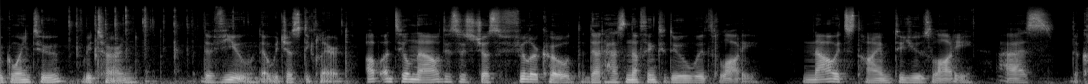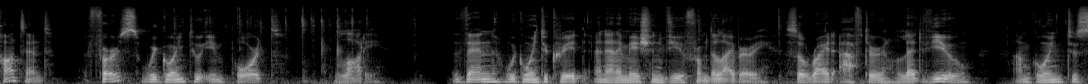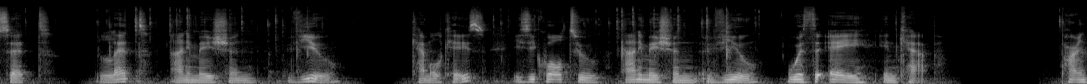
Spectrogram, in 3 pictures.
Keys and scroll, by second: 0.5-2.4 typing, 12.6 Return, 12.9-14.9 typing, 15.0 Return, 17.9 Return, 22.5-29.9 typing, 31.8 Return, 32.4 shift+o.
